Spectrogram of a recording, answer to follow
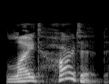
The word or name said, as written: lighthearted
